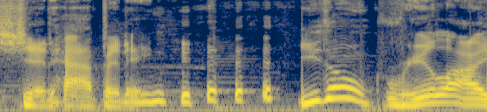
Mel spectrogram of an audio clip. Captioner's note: laughs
